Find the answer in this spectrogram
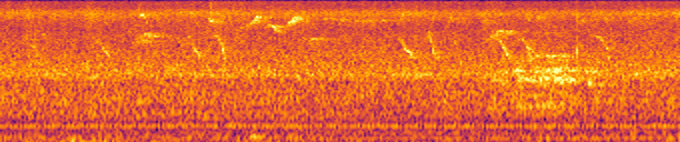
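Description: Faint outdoor ambience of small birds giving short, scattered chirps over a steady low hum and hiss.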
